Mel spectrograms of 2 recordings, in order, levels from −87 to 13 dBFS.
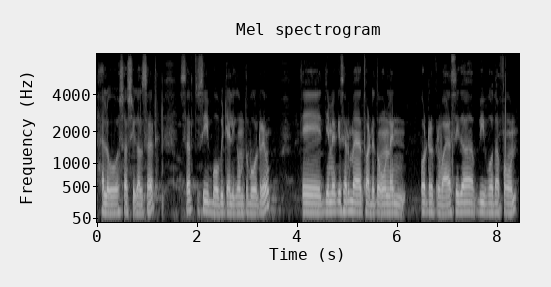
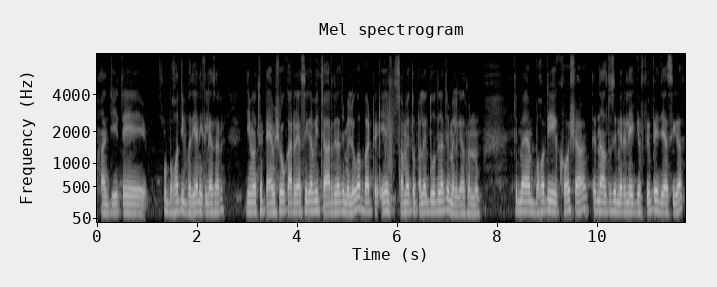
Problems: background sounds at intervals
